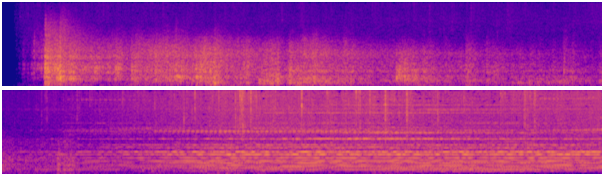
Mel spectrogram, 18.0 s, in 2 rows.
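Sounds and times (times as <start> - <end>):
thunder rumbling: 0.3 - 18.0.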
